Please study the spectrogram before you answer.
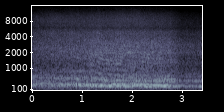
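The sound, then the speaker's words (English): Midget race cars roar off turn four at Belleville during green-flag racing, a loud, steady engine drone that holds for about three seconds before easing slightly at the end. “Here come the midgets off of turn 4.”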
